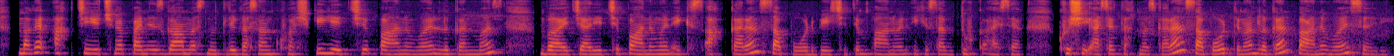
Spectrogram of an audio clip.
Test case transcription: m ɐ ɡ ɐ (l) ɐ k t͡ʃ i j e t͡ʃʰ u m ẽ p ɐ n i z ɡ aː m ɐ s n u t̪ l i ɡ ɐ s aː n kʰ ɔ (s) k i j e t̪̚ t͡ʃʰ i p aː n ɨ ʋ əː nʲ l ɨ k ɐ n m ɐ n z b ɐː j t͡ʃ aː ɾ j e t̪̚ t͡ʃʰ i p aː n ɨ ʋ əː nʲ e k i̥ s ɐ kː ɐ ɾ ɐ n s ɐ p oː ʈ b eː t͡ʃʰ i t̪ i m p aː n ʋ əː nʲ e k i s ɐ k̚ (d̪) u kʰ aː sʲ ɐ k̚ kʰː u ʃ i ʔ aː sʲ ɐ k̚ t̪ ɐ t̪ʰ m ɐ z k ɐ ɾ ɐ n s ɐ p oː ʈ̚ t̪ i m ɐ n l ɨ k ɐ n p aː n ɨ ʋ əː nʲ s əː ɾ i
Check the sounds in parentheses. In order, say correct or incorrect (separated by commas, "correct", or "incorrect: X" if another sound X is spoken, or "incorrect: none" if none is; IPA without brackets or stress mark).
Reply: incorrect: ɾ, incorrect: ʃ, correct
